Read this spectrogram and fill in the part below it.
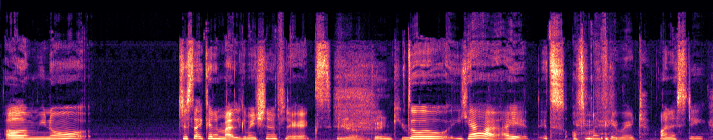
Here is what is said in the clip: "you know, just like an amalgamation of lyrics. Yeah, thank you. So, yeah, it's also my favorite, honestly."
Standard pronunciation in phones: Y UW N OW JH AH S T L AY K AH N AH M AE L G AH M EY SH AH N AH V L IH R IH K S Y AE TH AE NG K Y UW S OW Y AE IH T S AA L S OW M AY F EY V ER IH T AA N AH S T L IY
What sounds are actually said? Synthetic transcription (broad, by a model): Y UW N OW JH AH S T L AY K AH N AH M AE L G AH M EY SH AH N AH F L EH R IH K S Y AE T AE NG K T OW Y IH IH T S AA L S OW M AY F EY V ER IH T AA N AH S T L IY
